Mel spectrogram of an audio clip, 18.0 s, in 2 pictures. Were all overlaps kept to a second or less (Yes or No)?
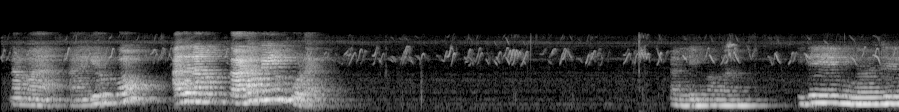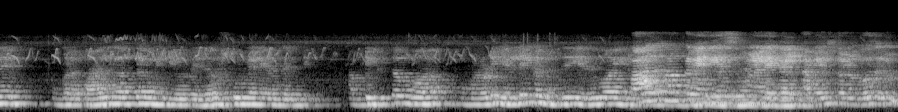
No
